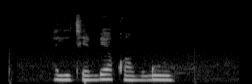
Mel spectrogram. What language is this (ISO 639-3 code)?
swa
